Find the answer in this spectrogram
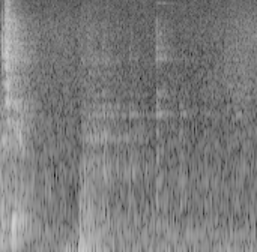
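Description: A short pause in a man's speech, broken by a single sharp click about two-thirds of a second in and a much fainter tick later.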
